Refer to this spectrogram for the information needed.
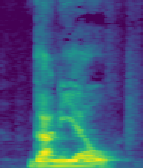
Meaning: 1. Daniel (biblical prophet) 2. the book Daniel, named after the prophet 3. a male given name
- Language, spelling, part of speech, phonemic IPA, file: Dutch, Daniël, proper noun, /ˈdaːniˌjɛl/, Nl-Daniël.ogg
